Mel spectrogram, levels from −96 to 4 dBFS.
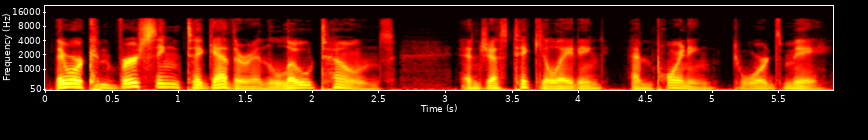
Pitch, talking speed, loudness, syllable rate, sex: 110 Hz, 130 wpm, -22 LUFS, 5.0 syllables/s, male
